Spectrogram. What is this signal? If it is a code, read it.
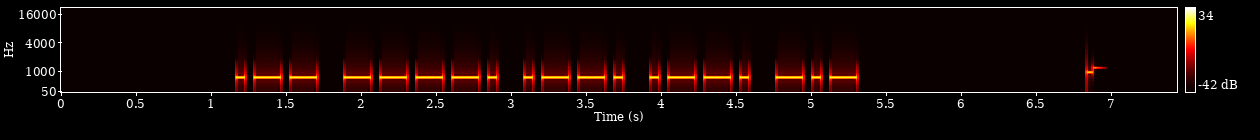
Morse code, heard as a keyed tone, about 20 wpm, 700 Hz. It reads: W9PPK
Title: USA Call Signs 20wpm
